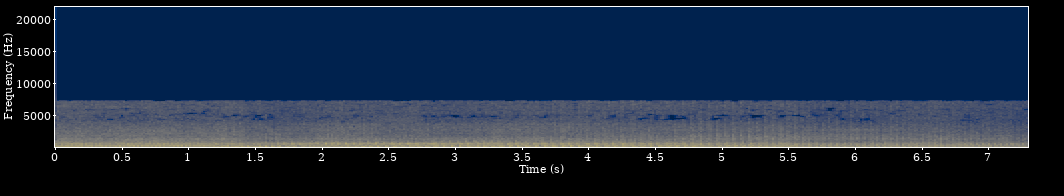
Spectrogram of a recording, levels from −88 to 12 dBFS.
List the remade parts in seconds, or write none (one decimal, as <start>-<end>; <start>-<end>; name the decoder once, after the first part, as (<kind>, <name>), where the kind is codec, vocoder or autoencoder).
none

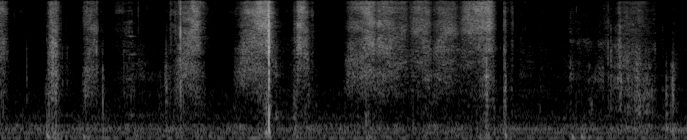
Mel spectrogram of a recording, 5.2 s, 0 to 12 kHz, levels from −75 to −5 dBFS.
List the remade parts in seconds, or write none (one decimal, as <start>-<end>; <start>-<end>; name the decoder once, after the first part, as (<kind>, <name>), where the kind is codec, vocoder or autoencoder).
none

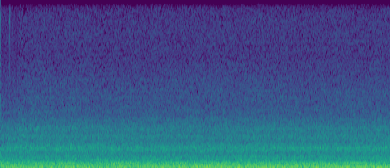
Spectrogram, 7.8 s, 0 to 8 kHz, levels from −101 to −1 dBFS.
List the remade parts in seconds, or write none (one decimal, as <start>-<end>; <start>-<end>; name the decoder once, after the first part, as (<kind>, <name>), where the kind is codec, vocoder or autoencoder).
none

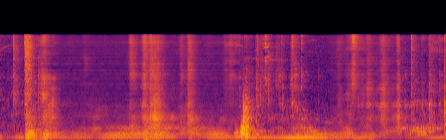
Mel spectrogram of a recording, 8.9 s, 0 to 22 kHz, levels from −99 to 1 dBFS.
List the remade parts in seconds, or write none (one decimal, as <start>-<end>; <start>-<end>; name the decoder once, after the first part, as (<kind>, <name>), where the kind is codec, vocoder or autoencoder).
0.8-4.8 (vocoder, Vocos); 6.6-8.0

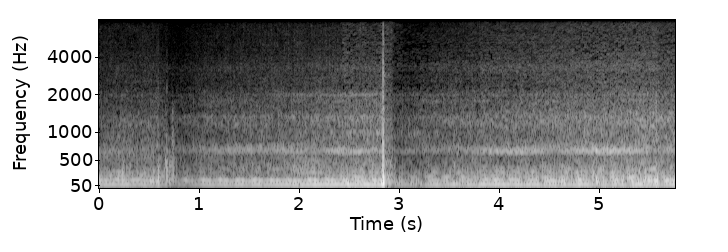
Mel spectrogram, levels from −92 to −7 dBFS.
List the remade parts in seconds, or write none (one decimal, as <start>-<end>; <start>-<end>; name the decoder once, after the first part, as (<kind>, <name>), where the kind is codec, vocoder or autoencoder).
0.0-5.8 (vocoder, Vocos)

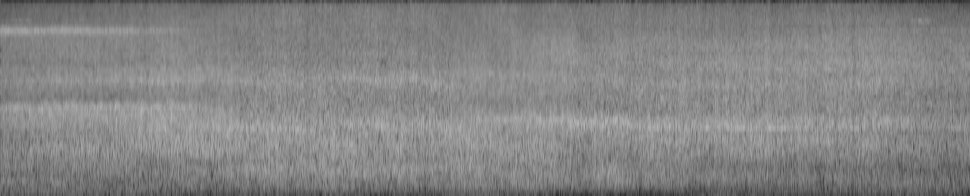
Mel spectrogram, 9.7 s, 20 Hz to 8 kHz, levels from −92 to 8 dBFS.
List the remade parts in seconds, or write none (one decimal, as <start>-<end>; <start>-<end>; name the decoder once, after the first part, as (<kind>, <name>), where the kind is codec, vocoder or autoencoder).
0.0-2.4 (vocoder, Vocos); 4.5-5.7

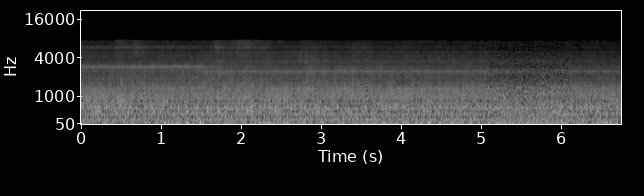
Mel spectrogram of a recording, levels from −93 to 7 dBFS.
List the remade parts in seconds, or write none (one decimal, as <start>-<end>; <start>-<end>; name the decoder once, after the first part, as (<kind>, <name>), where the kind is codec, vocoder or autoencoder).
0.0-5.1 (vocoder, Vocos); 6.1-6.8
